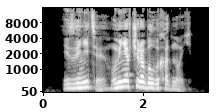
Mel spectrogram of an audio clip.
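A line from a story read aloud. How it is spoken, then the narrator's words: Calm deep bass. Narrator (Russian): спокойно пробасил Кир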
